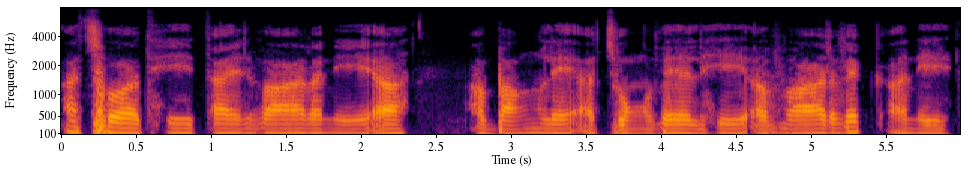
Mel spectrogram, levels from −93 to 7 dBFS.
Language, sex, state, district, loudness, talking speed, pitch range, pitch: Mizo, male, Mizoram, Aizawl, -19 LUFS, 200 wpm, 105-110 Hz, 105 Hz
